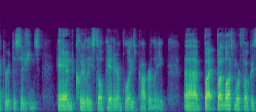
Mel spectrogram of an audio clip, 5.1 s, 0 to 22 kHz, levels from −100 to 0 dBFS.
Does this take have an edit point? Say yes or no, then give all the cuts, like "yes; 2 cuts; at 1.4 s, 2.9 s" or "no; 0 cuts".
no; 0 cuts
